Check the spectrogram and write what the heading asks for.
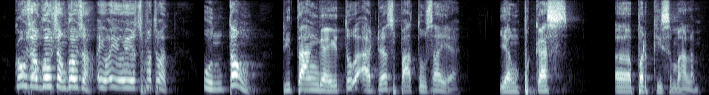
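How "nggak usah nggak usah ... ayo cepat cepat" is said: high, urgent repeated commands; mendesak. Retold or imitated. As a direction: imitate an officer hustling someone along. Petugas mendesak berangkat, dikutip. (meniru petugas mendesak buru-buru, nada tinggi)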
